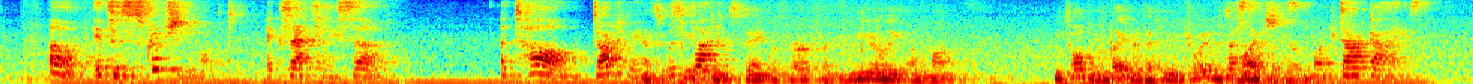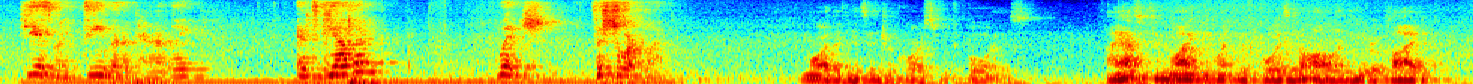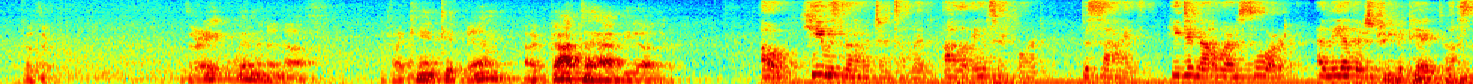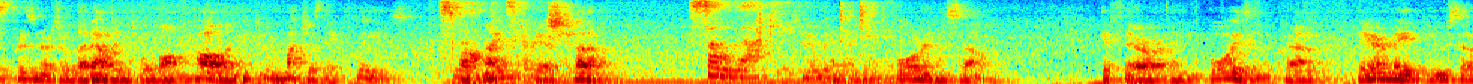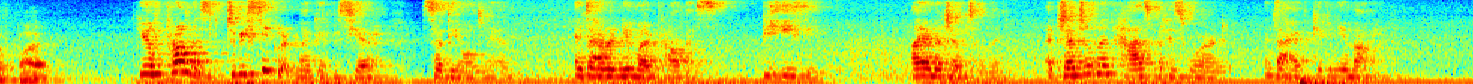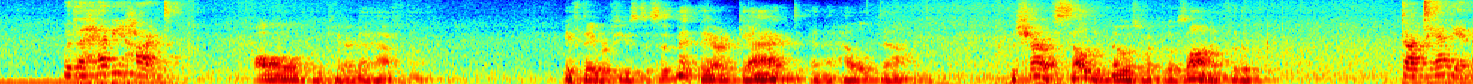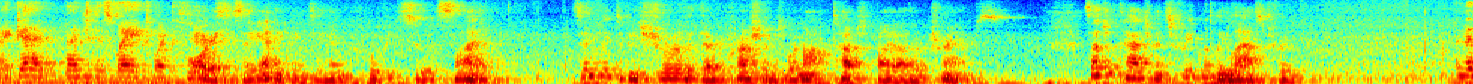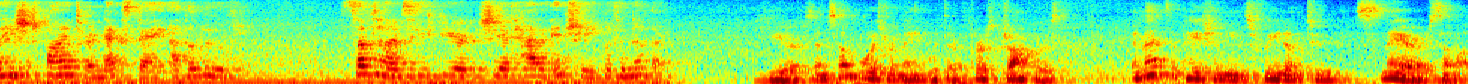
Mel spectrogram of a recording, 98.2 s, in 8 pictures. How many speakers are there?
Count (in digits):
2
